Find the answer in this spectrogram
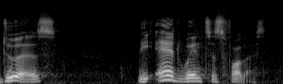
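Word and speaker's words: Dewar's: whiskey which is spelled D W RS and pronounced doers the ad went as follows that in life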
